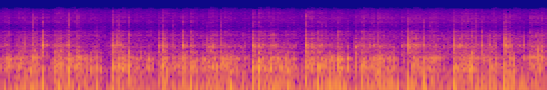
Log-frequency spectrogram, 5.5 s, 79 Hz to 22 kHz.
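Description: Fingertips and nails tap and scratch on a small, hollow, carved wooden box and its silver metal emblem. The result is a dense run of quick, dull knocks mixed with soft scraping. The sound sits in the low and mid range around 550 Hz, and each hit dies away almost at once.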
